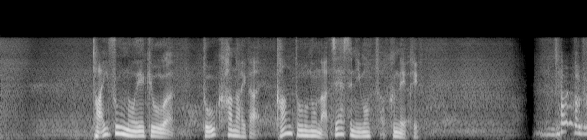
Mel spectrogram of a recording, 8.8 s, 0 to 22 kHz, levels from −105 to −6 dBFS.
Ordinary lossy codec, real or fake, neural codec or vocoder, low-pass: MP3, 64 kbps; fake; codec, 16 kHz in and 24 kHz out, 0.9 kbps, LongCat-Audio-Codec, four codebook decoder; 7.2 kHz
